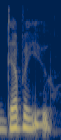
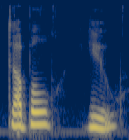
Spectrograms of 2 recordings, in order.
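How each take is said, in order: First: The letter name is said shortened. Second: The letter name is said in full. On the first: "a regional, or sometimes lazy, way to say double U" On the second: "this letter is called double U"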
